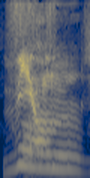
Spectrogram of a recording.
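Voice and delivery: loud mock engine-like vroom; vroom sound effect. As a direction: make a quick vroom noise.

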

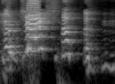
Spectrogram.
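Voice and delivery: very high, drawn-out mock tantrum; hammed-up exasperated screech, half laughing; foot-stamping protest. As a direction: squeal it slowly like a petulant lawyer. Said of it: "Richard is stamping his foot like".

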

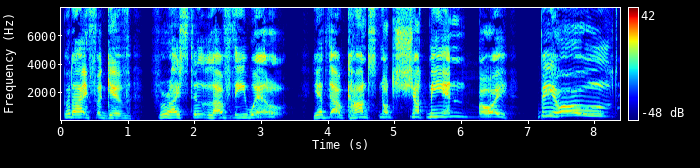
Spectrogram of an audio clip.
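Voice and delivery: high, unearthly blubbering wail; sobbing spirit voice. Acted. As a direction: weep it like a reproachful ghost. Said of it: "sobbed the blubbering spirit voice".

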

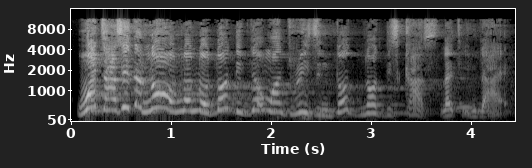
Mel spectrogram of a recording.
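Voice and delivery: high, loud shouted preaching; full-force preaching. Real, not acted. Preacher thundering at the congregation about the crowd. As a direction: hammer the crowd's madness home.

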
